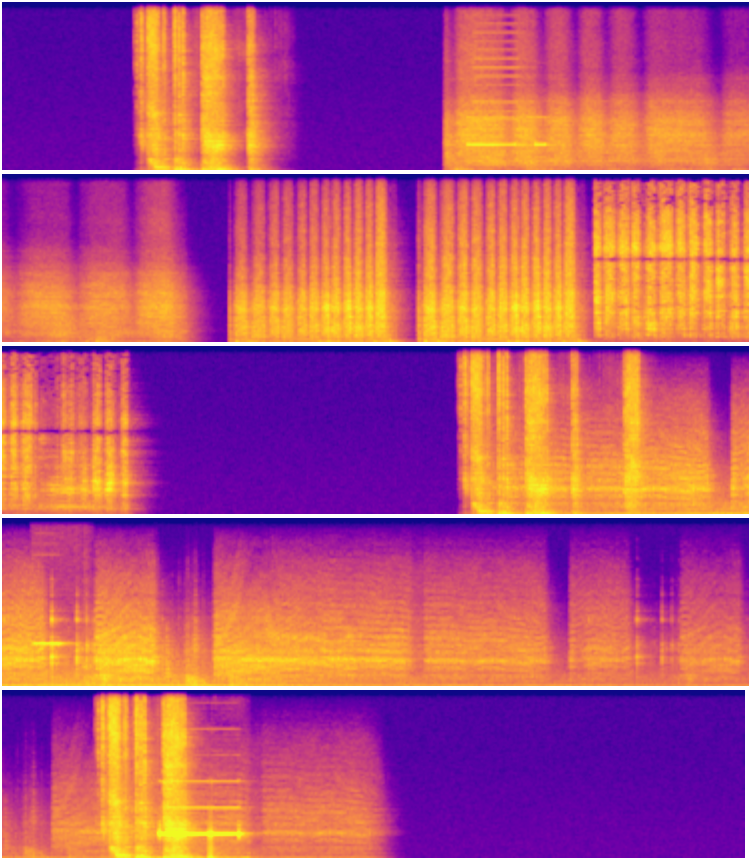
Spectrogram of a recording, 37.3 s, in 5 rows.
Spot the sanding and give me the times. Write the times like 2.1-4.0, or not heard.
4.4-16.2.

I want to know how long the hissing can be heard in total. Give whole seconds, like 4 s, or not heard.
14 s.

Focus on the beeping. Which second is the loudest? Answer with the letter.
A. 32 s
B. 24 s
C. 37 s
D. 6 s
A.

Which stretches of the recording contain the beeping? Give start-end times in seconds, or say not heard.
4.7-5.3, 22.7-23.4, 31.4-32.4.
